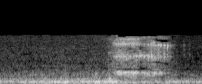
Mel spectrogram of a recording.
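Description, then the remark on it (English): A single loud, drawn-out burp erupts partway through, lasting around half a second over a steady low background rumble, with no talking. “I want to find the pig that's burping.”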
